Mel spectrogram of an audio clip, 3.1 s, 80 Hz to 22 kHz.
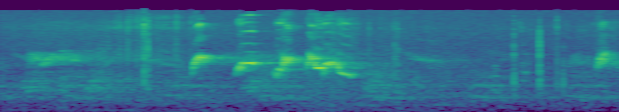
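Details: Red-whiskered bulbul serving as a trapping decoy at Chùa Hương, 28 November 2017: a run of four loud, slurred descending whistles, then a few faint clicks and a final chirp.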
